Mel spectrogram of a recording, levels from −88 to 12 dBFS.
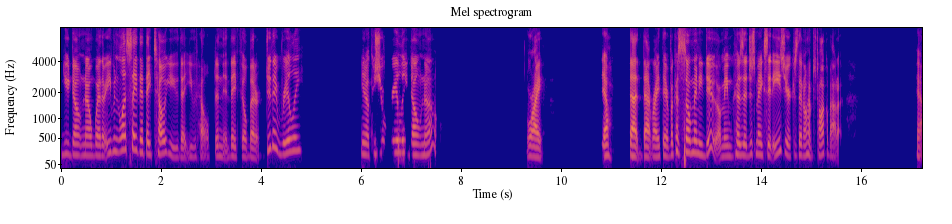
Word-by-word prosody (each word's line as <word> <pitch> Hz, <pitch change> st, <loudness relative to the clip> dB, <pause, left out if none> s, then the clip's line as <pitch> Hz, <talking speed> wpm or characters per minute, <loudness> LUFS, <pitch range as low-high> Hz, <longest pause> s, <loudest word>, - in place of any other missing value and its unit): you 205 Hz, +1 st, -1 dB
don't 190 Hz, -1 st, -1 dB
know 185 Hz, -1 st, +1 dB
whether 180 Hz, 0 st, -2 dB
even 240 Hz, +3 st, -5 dB
let's 280 Hz, +1 st, +3 dB
say 285 Hz, -3 st, +5 dB
that 230 Hz, -3 st, -1 dB
they 210 Hz, -2 st, +4 dB
tell 205 Hz, +2 st, +1 dB
you 170 Hz, -9 st, -8 dB
that -, -, -4 dB
you've 165 Hz, 0 st, -14 dB
helped -, -, -11 dB
and 170 Hz, 0 st, -5 dB
that 160 Hz, -, -10 dB
they 180 Hz, -2 st, +1 dB
feel 160 Hz, 0 st, -8 dB
better, 155 Hz, 0 st, -3 dB
do 290 Hz, -, 0 dB
they 330 Hz, -1 st, 0 dB
really? 245 Hz, +5 st, -4 dB, 1.2 s
You 205 Hz, -, -4 dB
know, 190 Hz, -, 0 dB
'cause 215 Hz, +3 st, +1 dB
you 225 Hz, -, -11 dB, 0.2 s
really 230 Hz, 0 st, -1 dB
don't 190 Hz, -1 st, -1 dB
know. 205 Hz, +3 st, -5 dB, 1.8 s
Right. 165 Hz, -3 st, +4 dB, 1.2 s
Yeah. -, -, +5 dB, 0.4 s
That 190 Hz, -, +7 dB
that 170 Hz, -2 st, +3 dB
right 170 Hz, 0 st, 0 dB
there, 180 Hz, -3 st, -2 dB
because 240 Hz, +6 st, +1 dB
so 240 Hz, -2 st, +5 dB
many 225 Hz, -3 st, 0 dB
do. 180 Hz, -, +2 dB
I -, -, -5 dB
mean, 175 Hz, 0 st, 0 dB
'cause 195 Hz, +3 st, 0 dB
it 185 Hz, -1 st, +4 dB
just 210 Hz, -, +1 dB
makes 200 Hz, -3 st, +3 dB
it 190 Hz, -, +4 dB
easier 245 Hz, +8 st, +3 dB
'cause -, -, -2 dB
they -, -, 0 dB
don't -, -, -4 dB
have -, -, -4 dB
to -, -, -10 dB
talk -, -, -2 dB
about -, -, -8 dB
it. -, -, -10 dB, 1.5 s
Yeah. -, -, -4 dB
200 Hz, 195 wpm, -26 LUFS, 175-230 Hz, 1.8 s, That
